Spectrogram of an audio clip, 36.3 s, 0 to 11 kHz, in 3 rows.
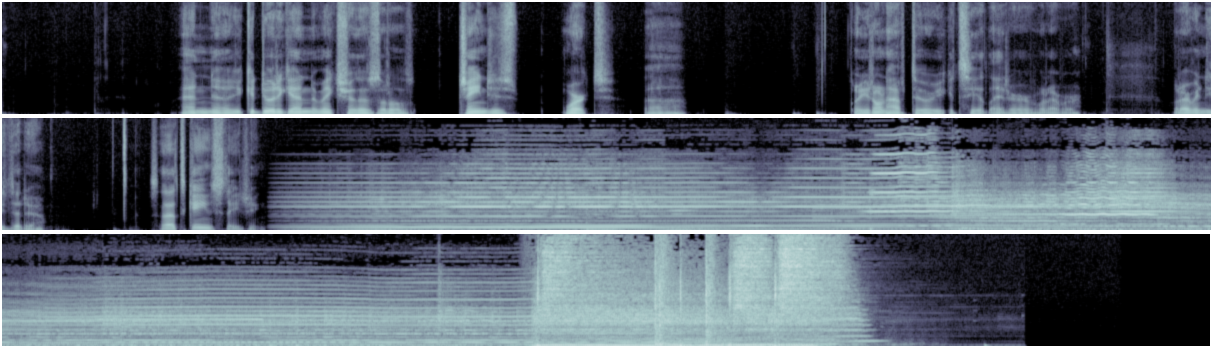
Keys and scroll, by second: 8.0 super+=, 10.8 alt+a, 11.4 ctrl+alt+super+a, 11.9 ctrl+alt+super+Up.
